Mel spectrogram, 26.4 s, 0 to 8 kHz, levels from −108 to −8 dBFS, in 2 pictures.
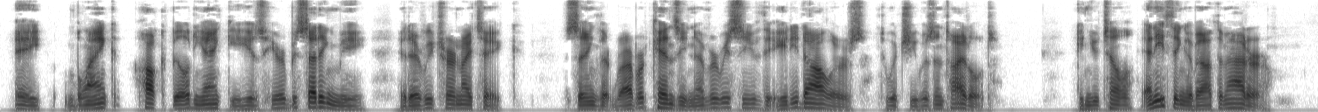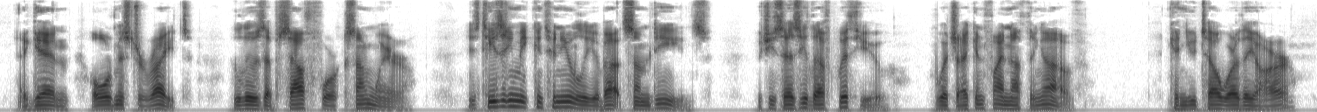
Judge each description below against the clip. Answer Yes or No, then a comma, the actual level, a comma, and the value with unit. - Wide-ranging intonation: No, average, 3.5 semitones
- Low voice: Yes, low, 105 Hz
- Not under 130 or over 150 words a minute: No, average, 170 wpm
